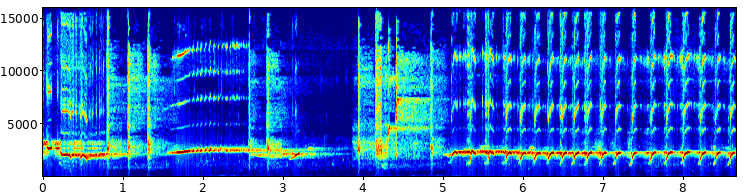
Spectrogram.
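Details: White-rumped shama song played to provoke other shamas into responding, opening with varied whistles, harsh bursts and high overtoned notes, then a fast repeated series of short downward-flicking whistled notes, about three per second.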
